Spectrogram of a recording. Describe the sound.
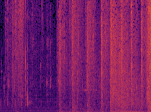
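Rapid gunfire in a video game, many dense cracking shots that run without a break and grow louder and busier toward the end.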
